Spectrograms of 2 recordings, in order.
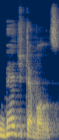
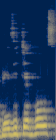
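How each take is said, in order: First: ভেজিটেবলস as "VEJ-tebols", falling; silent second syllable. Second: ভেজিটেবলস as "ve-ji-te-bols"; all four syllables. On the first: Teacher models the corrected word for viewers, syllable dropped. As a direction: drop the "i" in ভেজিটেবলস, stress first. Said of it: "ওই সিলেবলটি silent হয়ে যায়". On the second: Teacher shows viewers the form to avoid, four syllables. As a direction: say ভেজিটেবলস with the "i" after J sounded. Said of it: "না হয়ে হবে". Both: Shown as a demonstration.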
